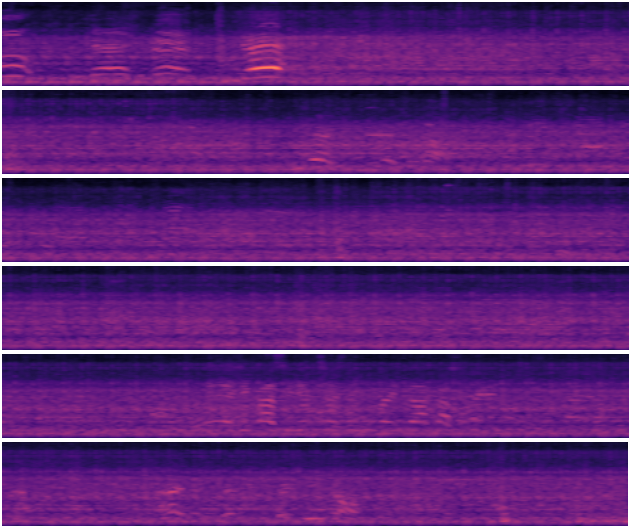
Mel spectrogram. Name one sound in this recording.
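An off-road vehicle engine rumbles steadily.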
